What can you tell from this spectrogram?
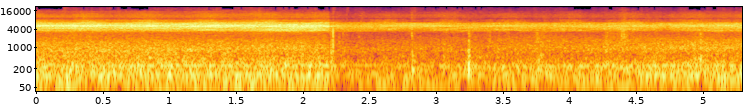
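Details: Cicadas, July 19, 2019: a dense, high, hissing buzz holds strong for about two seconds, then drops to a quieter continuous drone with a few faint clicks over low background noise.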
